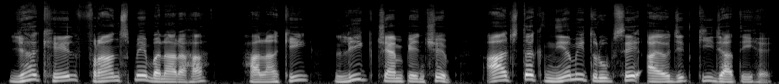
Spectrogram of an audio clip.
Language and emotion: Hindi, neutral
